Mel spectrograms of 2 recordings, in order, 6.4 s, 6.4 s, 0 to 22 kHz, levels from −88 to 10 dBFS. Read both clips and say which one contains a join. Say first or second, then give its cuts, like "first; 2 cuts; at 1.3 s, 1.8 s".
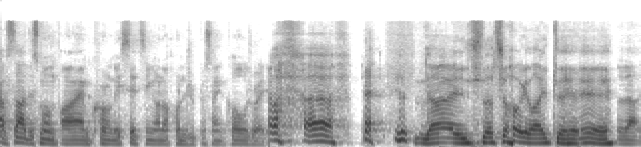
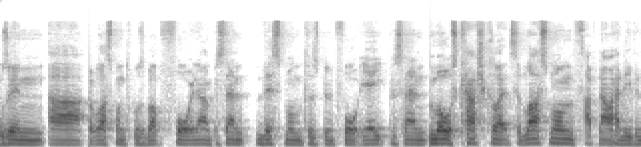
second; 1 cut; at 4.2 s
